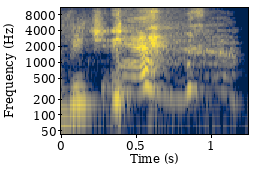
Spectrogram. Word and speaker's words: Vici: It's I think VC. you're wrong. It's Italian. Look it up. Italian. Vici.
